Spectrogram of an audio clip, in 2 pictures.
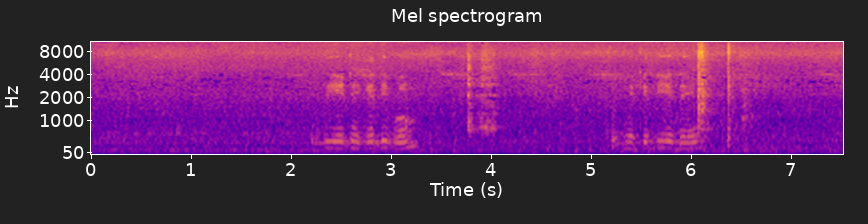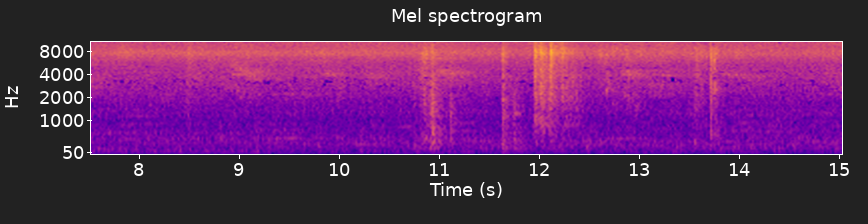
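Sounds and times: gas stove burners hissing: 0.0 - 15.0
cookware scraping and clattering: 3.8 - 4.2, 10.8 - 12.5.

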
